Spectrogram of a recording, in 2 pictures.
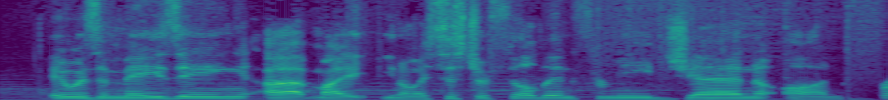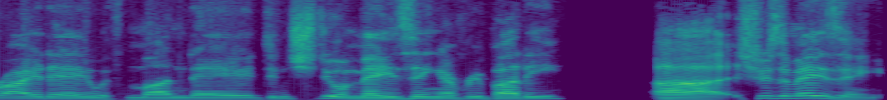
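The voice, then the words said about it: Slightly hoarse, shaky voice. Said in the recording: “my voice is still a little froggy, a little bit. Voice a little shaky still”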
